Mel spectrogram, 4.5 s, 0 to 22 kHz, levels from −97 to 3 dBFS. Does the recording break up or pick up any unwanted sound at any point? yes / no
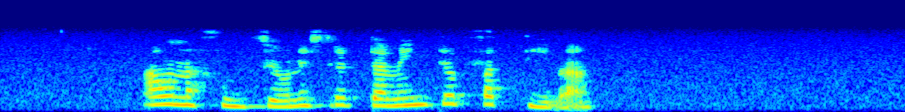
no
